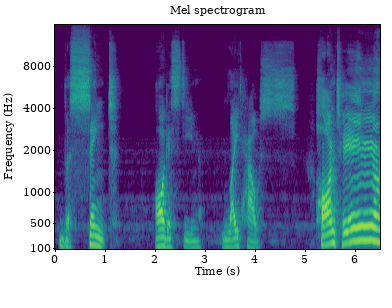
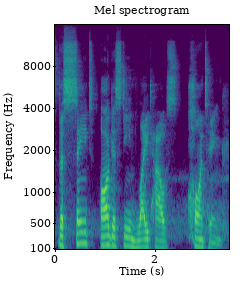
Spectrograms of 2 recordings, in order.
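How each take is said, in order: First: It is said slowly and dramatically. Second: It is said at a normal pace.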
